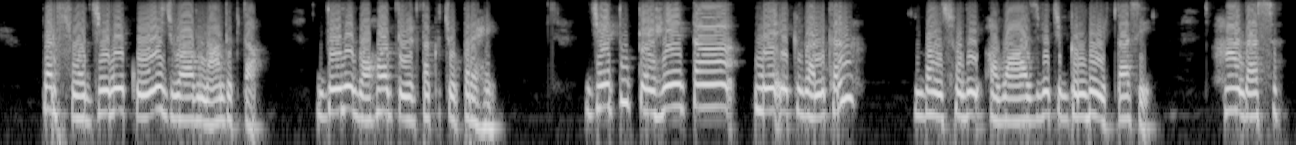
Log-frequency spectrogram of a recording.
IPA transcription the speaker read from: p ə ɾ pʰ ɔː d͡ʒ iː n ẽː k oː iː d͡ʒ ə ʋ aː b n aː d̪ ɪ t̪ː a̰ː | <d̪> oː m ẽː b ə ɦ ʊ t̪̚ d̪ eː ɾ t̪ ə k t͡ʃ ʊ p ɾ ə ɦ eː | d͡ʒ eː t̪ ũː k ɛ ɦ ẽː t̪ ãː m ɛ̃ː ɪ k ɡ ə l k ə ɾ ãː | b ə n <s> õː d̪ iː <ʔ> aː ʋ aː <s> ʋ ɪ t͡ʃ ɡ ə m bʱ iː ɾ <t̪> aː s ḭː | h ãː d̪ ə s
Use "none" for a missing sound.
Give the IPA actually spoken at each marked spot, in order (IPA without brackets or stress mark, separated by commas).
d̪, s, ʔ, z, t̪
